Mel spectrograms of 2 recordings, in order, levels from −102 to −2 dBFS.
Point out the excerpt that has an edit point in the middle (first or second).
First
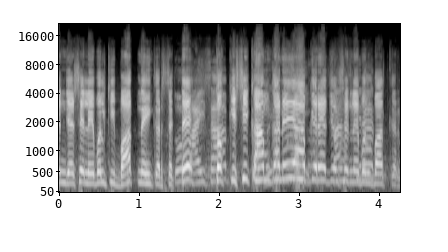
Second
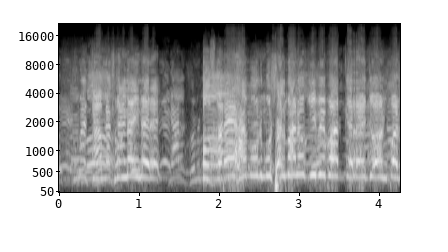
second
